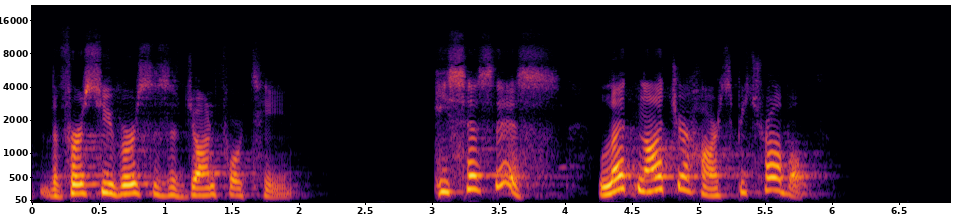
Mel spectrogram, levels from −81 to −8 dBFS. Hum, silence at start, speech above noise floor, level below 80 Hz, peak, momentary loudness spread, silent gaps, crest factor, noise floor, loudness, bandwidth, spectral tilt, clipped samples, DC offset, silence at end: none; 0.05 s; 64 dB; -78 dBFS; -6 dBFS; 12 LU; none; 20 dB; -87 dBFS; -24 LUFS; 10 kHz; -7 dB/octave; under 0.1%; under 0.1%; 1.05 s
